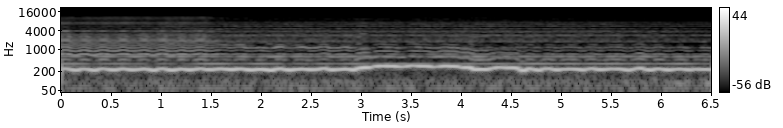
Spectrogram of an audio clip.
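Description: A woman's voice holds the song's final note with a steady vibrato, sung open-mouthed at first and then closing into a hum. About halfway through it lifts a step higher for a second or so before settling back to the held note.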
